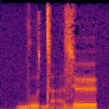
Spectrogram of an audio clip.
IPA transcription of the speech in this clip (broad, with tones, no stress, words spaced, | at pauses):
bu˨ da̰˨zø˦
